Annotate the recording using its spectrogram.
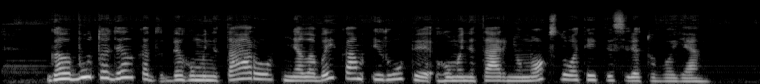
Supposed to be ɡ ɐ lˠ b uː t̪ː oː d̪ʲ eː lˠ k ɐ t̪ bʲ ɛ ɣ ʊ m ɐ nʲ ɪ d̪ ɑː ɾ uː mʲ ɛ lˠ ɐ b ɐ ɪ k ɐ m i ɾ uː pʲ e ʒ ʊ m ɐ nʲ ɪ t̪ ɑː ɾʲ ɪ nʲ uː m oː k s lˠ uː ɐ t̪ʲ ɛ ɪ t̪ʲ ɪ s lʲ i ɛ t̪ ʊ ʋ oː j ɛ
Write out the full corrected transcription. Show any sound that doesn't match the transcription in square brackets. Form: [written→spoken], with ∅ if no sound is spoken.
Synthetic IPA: ɡ ɐ lˠ b uː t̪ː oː d̪ʲ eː lˠ k ɐ t̪ bʲ ɛ ɣ ʊ m ɐ nʲ ɪ [d̪→t̪] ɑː ɾ uː [mʲ→nʲ] ɛ lˠ ɐ b ɐ ɪ k ɐ m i ɾ uː pʲ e [ʒ→ɣ] ʊ m ɐ nʲ ɪ t̪ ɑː ɾʲ ɪ nʲ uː m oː k s lˠ uː ɐ t̪ʲ ɛ ɪ t̪ʲ ɪ s lʲ i ɛ t̪ ʊ ʋ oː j ɛ

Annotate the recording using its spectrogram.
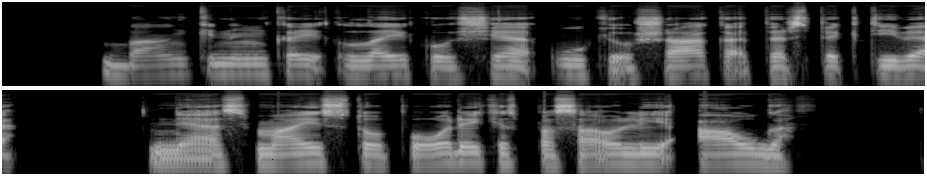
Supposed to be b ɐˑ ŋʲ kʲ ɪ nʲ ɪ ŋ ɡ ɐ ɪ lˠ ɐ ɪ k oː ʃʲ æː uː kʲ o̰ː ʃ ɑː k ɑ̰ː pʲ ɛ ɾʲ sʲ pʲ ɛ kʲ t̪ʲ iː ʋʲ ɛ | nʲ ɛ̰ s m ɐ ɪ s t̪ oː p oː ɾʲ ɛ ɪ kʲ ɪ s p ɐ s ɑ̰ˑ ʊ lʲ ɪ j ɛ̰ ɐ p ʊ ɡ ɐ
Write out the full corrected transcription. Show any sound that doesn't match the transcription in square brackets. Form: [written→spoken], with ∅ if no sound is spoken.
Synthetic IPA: b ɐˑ ŋʲ kʲ ɪ nʲ ɪ ŋ [ɡ→k] ɐ ɪ lˠ ɐ ɪ k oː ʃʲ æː uː kʲ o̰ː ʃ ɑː k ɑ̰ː pʲ ɛ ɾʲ sʲ pʲ ɛ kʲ t̪ʲ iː ʋʲ ɛ | nʲ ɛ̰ s m ɐ ɪ s t̪ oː p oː ɾʲ ɛ ɪ kʲ ɪ s p ɐ s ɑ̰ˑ ʊ lʲ ɪ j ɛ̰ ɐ [p→∅] ʊ ɡ ɐ

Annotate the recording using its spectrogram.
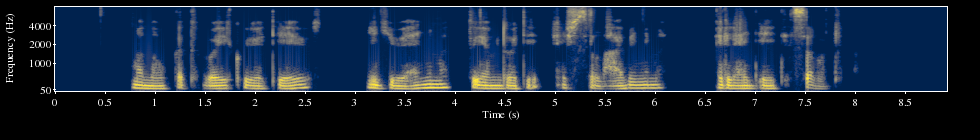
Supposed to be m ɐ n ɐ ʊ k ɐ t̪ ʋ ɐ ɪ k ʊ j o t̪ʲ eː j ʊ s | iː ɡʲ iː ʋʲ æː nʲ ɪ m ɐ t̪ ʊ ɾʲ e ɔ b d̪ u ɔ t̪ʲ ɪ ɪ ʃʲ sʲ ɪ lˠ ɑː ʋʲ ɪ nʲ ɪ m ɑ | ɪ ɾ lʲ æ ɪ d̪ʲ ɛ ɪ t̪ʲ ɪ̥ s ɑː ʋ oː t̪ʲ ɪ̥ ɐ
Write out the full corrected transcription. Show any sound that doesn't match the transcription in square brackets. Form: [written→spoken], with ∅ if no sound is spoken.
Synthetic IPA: m ɐ n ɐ ʊ k ɐ t̪ ʋ ɐ ɪ k ʊ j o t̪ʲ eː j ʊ s | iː ɡʲ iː ʋʲ æː nʲ ɪ m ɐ t̪ ʊ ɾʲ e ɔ [b→m] d̪ u ɔ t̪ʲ ɪ ɪ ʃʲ sʲ ɪ lˠ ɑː ʋʲ ɪ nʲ ɪ m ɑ | ɪ ɾ lʲ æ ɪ d̪ʲ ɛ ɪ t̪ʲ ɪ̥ s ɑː ʋ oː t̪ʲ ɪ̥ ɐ

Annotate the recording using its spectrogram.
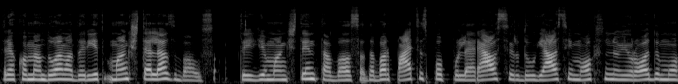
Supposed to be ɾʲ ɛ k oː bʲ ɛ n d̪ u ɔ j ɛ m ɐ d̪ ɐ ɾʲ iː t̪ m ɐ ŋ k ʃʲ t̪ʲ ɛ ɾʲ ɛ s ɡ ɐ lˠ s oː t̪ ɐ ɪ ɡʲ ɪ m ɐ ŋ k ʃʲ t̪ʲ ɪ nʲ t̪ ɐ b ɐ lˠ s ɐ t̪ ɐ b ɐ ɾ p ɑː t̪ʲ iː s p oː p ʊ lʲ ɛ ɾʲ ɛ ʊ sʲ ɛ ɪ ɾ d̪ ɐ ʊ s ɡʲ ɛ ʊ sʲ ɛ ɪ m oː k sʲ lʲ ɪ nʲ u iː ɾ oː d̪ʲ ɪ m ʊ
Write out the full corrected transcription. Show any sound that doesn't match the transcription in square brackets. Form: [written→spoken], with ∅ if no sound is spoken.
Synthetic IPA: ɾʲ ɛ k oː [bʲ→mʲ] ɛ n d̪ u ɔ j ɛ m ɐ d̪ ɐ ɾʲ iː t̪ m ɐ ŋ k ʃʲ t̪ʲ ɛ [ɾʲ→lʲ] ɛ s [ɡ→b] ɐ lˠ s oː t̪ ɐ ɪ ɡʲ ɪ m ɐ ŋ k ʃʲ t̪ʲ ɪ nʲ t̪ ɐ b ɐ lˠ s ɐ [t̪→d̪] ɐ b ɐ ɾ p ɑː t̪ʲ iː s p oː p ʊ lʲ ɛ ɾʲ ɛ ʊ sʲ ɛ ɪ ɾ d̪ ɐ ʊ [s→∅] ɡʲ ɛ ʊ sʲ ɛ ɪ m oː k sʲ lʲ ɪ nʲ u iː ɾ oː d̪ʲ ɪ m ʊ

